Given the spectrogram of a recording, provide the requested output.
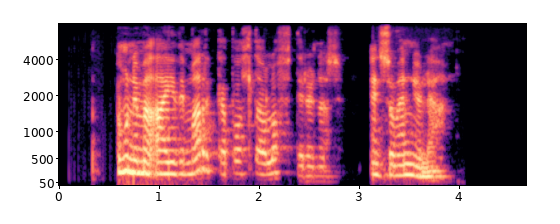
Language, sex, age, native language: Icelandic, female, 40-49, Icelandic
